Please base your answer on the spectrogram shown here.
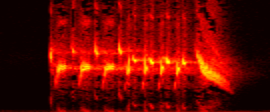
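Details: Song of a European goldfinch for educating captive birds: a fast, jingling phrase of high ringing notes with a brief bell-like trill, closing with a long, harsh, downward-sweeping buzz.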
